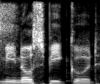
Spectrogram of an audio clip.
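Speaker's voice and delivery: talking like a caveman. Playing along with a joke about speaking badly, caveman talk. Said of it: "Like a caveman?".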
